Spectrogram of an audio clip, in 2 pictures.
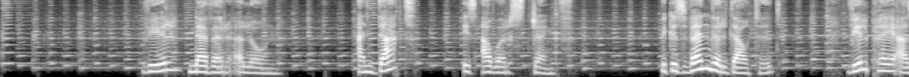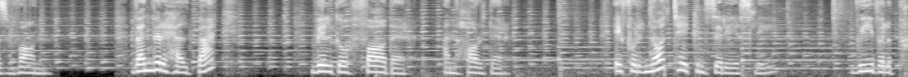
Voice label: Middle Eastern

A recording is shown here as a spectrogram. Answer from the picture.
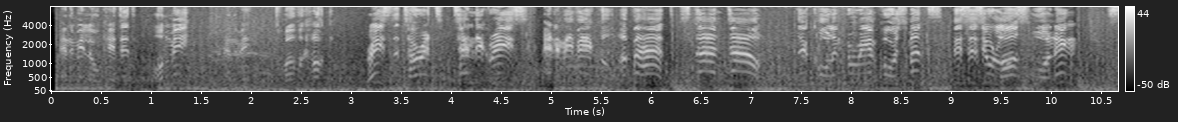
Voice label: NORWEGIAN ACCENT MILITARY GAMING

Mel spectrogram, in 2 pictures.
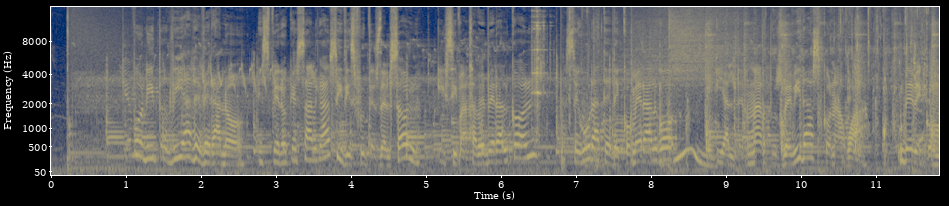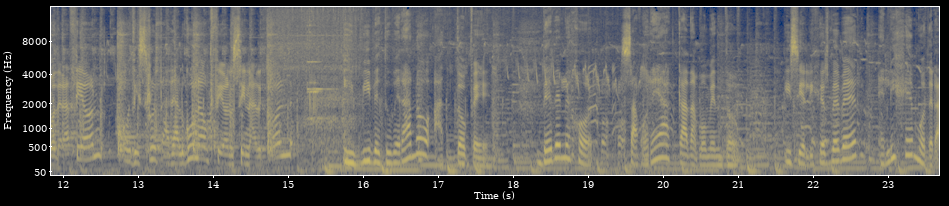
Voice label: Spanish commercials

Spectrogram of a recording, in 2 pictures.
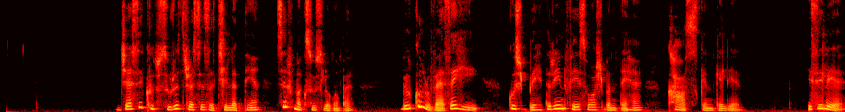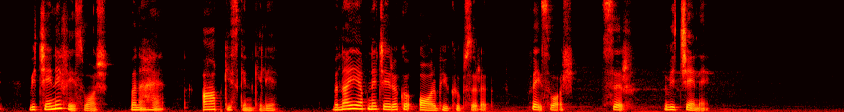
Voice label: Urdu Commercial friendly cosmetics

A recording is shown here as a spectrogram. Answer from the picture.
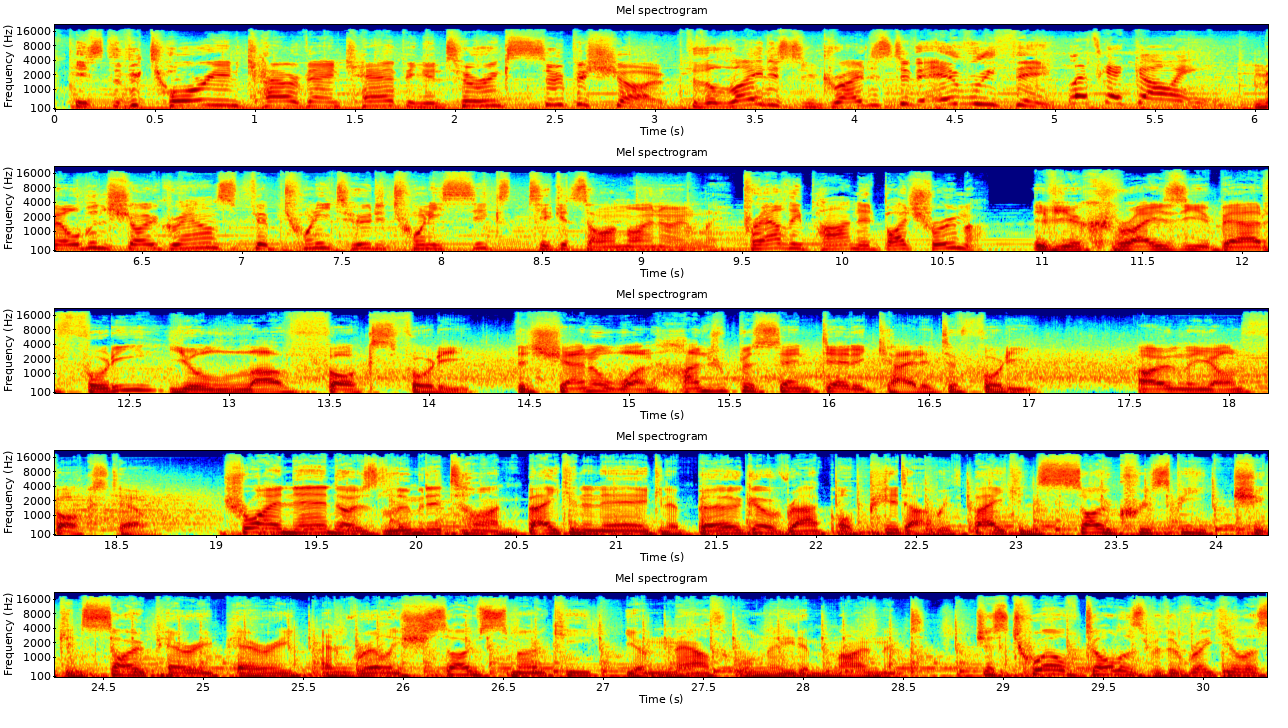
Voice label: Australian Commercials

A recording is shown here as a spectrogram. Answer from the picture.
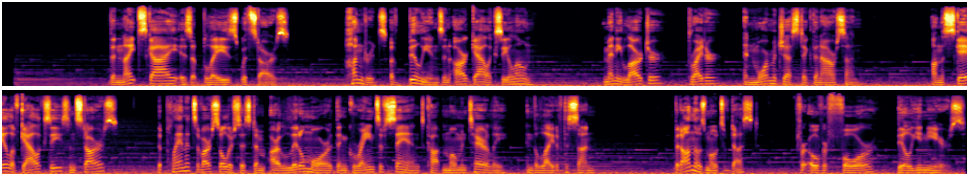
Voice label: Documentary

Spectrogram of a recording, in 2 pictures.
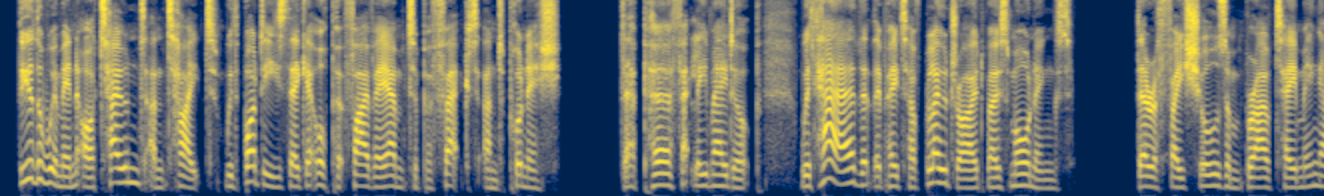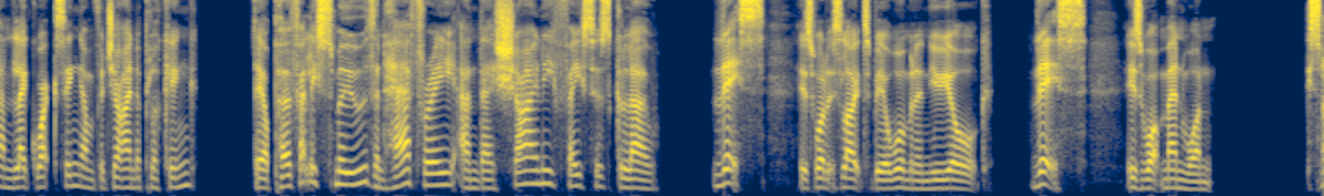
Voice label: audiobook

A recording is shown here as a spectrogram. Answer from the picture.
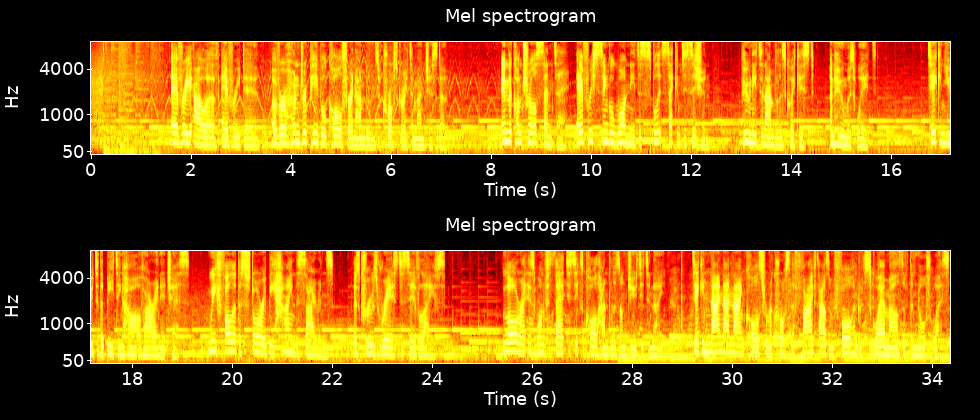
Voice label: Narration

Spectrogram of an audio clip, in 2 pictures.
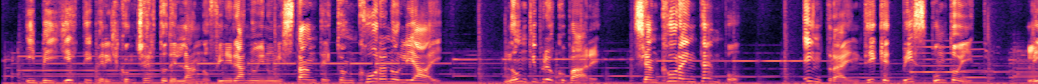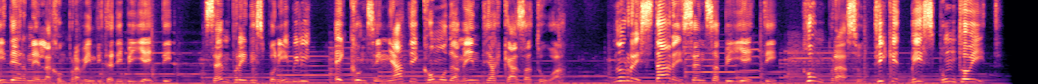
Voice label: Italian

